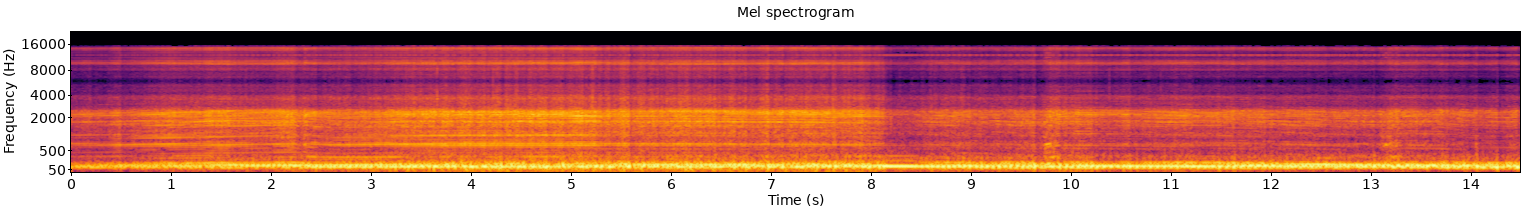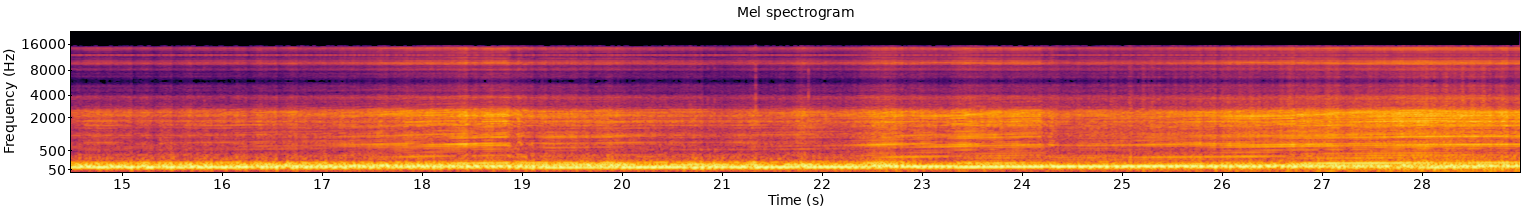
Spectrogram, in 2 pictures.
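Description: Car engine running hard on a race track, its pitch rising and falling with throttle and gear changes, over a steady rush of road and wind noise. It fades in at the start and dips briefly about eight seconds in.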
